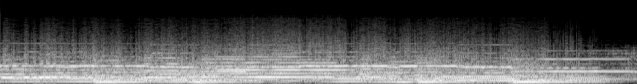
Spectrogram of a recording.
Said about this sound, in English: I heard the fire engine. The whole Greensville Volunteer Fire Department, racing pell-mell toward the southern edge of town, where the Dexter Dean chemical plant was.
